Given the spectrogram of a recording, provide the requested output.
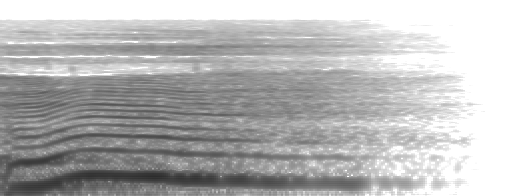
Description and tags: My own groan I use to add effect in music mixes - slight speed reduction added via Audacity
